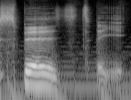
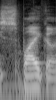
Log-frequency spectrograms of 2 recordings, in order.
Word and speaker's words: Spica: I don't want to lose monetization, so I quickly Google the name and apparently it's pronounced Galaxy Spica and it actually originates from a Latin word.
